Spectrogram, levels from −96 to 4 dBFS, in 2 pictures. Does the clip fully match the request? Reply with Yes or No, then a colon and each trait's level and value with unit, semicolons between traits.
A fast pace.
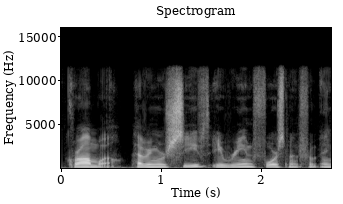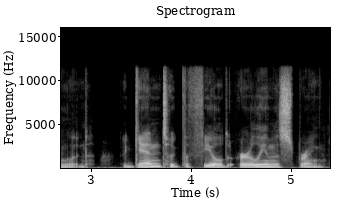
No: average, 165 wpm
